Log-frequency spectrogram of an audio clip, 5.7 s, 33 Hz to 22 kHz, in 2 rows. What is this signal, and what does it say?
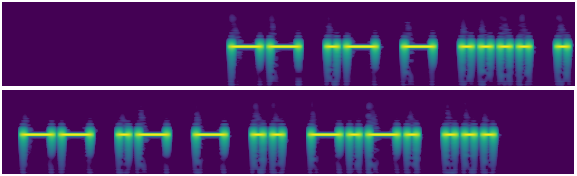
Morse code, heard as a keyed tone, about 25 wpm, 700 Hz. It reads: MATHEMATICS
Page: morse-code-ninja-practice-25wpm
